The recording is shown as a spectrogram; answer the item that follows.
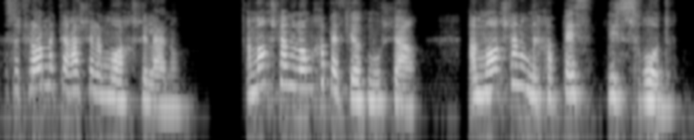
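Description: In a bright, sharp tone, a woman talks at a fairly slow pace with a fairly high pitch and very wide pitch swings. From Israel, Haifa. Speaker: positive thinking lecturer and author. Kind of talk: casual interview.

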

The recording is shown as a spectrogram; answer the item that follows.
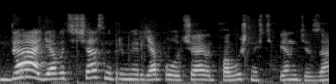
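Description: A woman talks at a moderate pace, her pitch varying in an ordinary way, with music in the background. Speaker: university student and career guidance staff. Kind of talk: interview. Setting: remote call.

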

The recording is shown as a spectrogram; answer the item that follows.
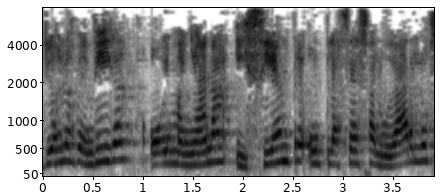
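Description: A woman with a Venezuelan accent at a fairly slow pace, music in the background. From Venezuela, Maracay. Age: 40s. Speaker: business consultant. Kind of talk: motivational talk.

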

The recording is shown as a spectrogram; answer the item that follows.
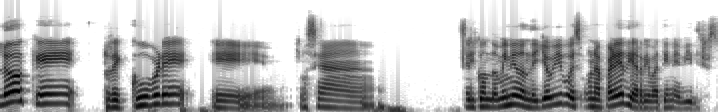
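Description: In a quiet background, a woman with an ordinary speaking voice talks fairly slowly, her fairly high pitch carried by lively intonation. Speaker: podcast host. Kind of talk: casual chat among friends.

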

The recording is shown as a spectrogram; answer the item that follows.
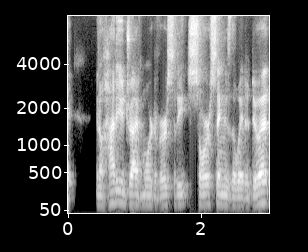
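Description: A man talks with an American accent. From Chicago, South Side. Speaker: tech company founder. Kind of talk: interview.

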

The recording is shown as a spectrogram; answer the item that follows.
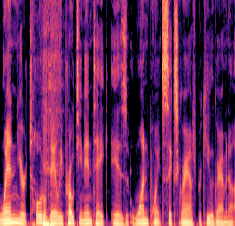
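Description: A man speaks in a normal speaking voice, fairly low in pitch with ordinary pitch variation. His pace is moderate, and the recording is very clean with a silent background. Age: 50s. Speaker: nutrition researcher. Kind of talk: casual chat. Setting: studio.

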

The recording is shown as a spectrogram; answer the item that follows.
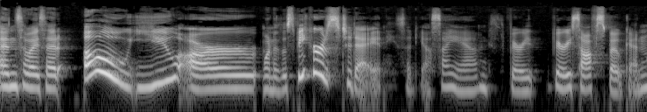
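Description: On a very clean recording with a silent background, a woman with an ordinary speaking voice, a fairly high pitch and ordinary pitch variation talks at a moderate pace with big swings in loudness. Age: 30s. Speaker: podcast guest. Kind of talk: casual chat.

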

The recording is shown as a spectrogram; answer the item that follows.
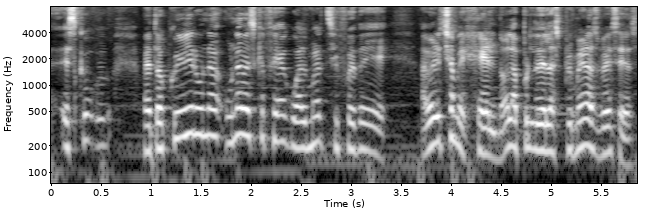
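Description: Very fast and high-pitched, a man speaks with a Mexican accent, a dark, mellow tone and lively intonation. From Mexico. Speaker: podcast host. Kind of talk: casual chat.

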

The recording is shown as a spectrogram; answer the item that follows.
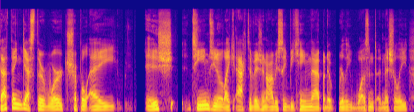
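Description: At a moderate pace, a man with a plain, everyday voice talks at a fairly low pitch with ordinary pitch variation, the sound dry and close with no echo on a very clean recording over a silent background. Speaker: podcast host, game developer. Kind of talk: casual chat.

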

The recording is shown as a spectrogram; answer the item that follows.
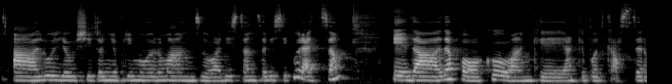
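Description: A woman speaks at a moderate pace and medium pitch in a bright, sharp tone. Her intonation is monotone and flat. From northern Italy, Varese. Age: 20s. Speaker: writer and consultant. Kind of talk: interview.

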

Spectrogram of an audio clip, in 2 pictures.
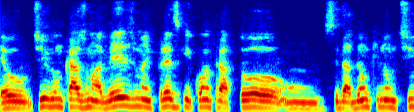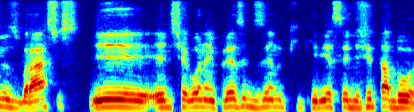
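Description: This man has an unremarkable speaking voice, fairly high in pitch, and talks at a moderate pace. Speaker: appeals court judge. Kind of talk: interview.

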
